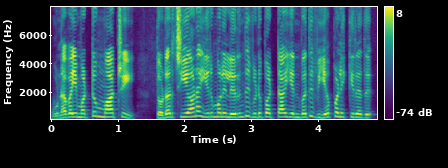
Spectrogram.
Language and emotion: Tamil, surprised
